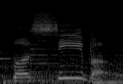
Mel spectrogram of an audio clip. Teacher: The stress is on the middle syllable.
